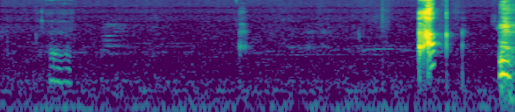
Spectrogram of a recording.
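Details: Hiccups in a female, her body visibly jiggling with each one; a few short, sharp, abrupt bursts with faint softer ones between, in a quiet room; hiccups.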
